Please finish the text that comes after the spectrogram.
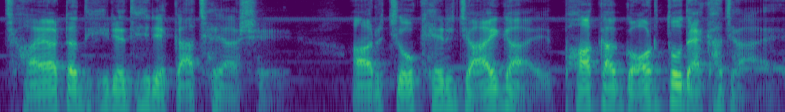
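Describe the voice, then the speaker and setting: A man narrating a scripted ghost story in a measured, dramatic storytelling manner. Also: on the low side, lively intonation. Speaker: narrator and channel host.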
